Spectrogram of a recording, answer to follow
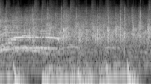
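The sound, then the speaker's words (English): A live show audience cheers and applauds, a dense, steady wash of clapping and shouts lasting the whole three seconds, with a brief whistle-like tone early on and low rhythmic thumps underneath. “Give yourself a cheer.”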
